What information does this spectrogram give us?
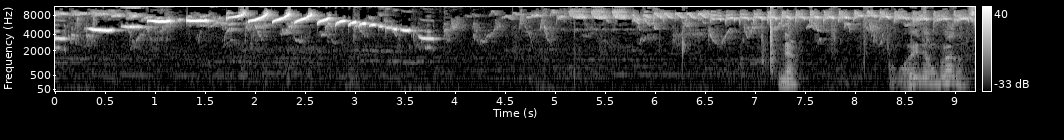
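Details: A caged Cuban bullfinch, trained to sing perched on the hand, sings a fast run of high, sweet whistled notes that fall in pitch over about four seconds, then a thin high trill and brief human sounds.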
